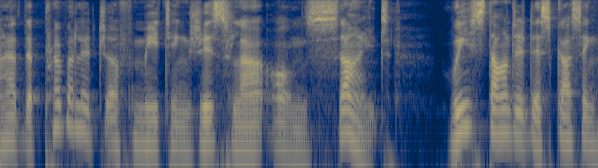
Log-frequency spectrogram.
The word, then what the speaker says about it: Ghislain: out some pronunciation issues hello gizan I hope Gan is the right way to pronounce it it's jisa jisa but I mean almost 10 years in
